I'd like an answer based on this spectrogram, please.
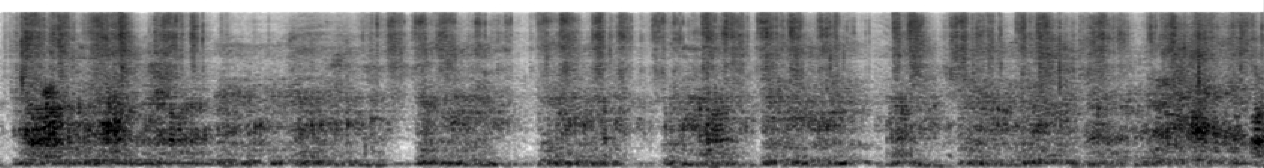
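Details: Golden Retriever Winston tugs against Roscoe, growling in a gravelly, sustained, low rumble with small surges throughout. Praise is spoken at the end.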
